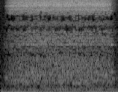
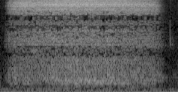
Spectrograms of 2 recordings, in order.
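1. Звук вимовляється трохи голосніше. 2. Звук вимовляється голосно. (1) "ще голосніше" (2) "і голосно"

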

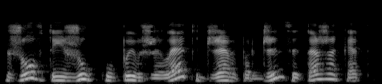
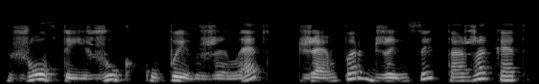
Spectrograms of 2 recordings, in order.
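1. Рядок читається в швидшому темпі. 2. Рядок читається в повільному темпі. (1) "Швидше" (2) "Ще раз повільно читаємо"

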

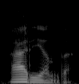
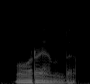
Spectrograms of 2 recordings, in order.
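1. Слово починається з голосного звука 'a'. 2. Слово починається з голосного звука 'o'. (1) "Аренда – це є така говірка московська" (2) "А справжній потрібно говорити оренда"

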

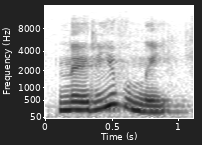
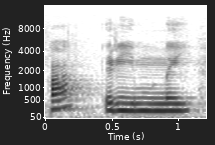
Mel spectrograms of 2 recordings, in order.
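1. Средний согласный — звук v. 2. Средний согласный — звук m. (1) "Не" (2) "звук «ви» переходить у звук «ми»"

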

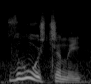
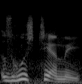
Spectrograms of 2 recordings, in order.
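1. Наголос на першому складі. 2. Наголос на другому складі. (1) "правильно наголошувати на «у»" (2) "а не"

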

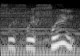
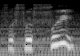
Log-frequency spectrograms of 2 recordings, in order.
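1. Наголос на останньому складі. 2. Наголос на останньому складі.

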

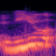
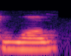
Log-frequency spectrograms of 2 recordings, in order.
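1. Це звичайний одиничний голосний. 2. Це ковзний дифтонг. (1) "ну не віл" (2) "у них притаманні дифтонги"

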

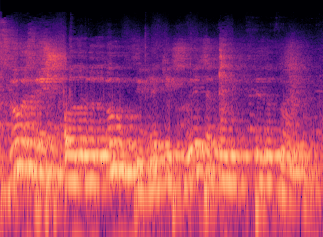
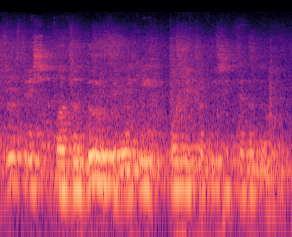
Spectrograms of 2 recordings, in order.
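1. Речення сказано голосно. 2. Речення сказано звичайним, тихішим голосом.

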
